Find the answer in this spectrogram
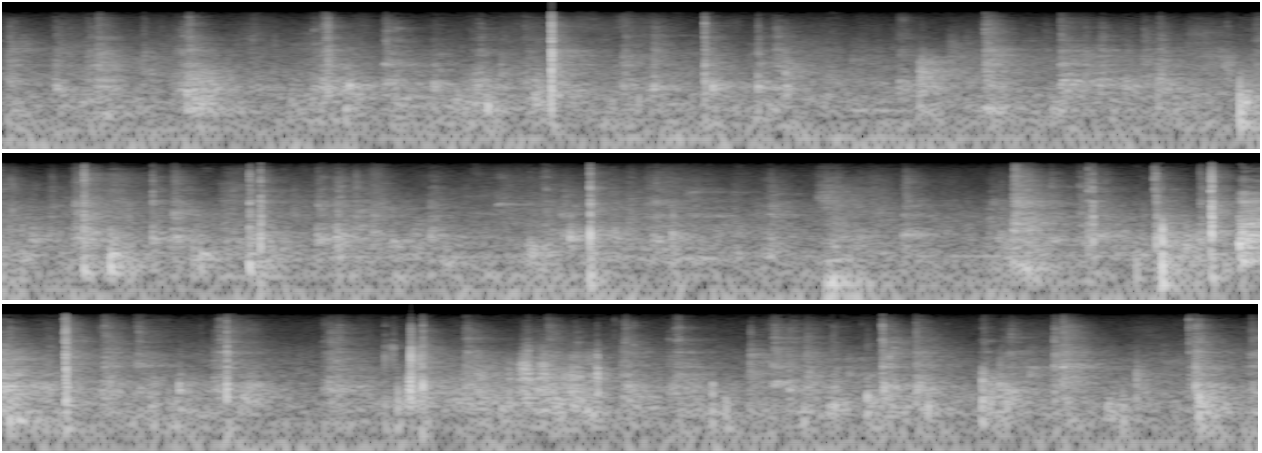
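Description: Chess pieces knocked down on a board and chess clock buttons pressed in quick succession in blitz play: sharp, irregular knocks about one or two a second, a few of them louder.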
